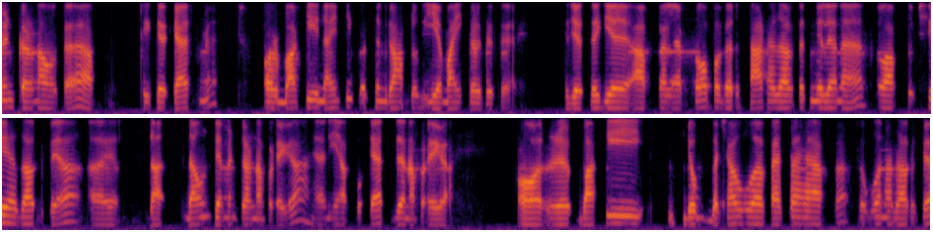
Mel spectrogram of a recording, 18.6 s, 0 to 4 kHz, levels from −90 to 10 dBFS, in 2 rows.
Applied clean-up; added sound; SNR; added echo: neural diffusion model UNIVERSE++.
